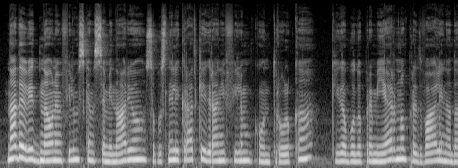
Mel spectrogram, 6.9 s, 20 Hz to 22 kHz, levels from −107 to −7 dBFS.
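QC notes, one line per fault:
No faults heard in this speech clip.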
